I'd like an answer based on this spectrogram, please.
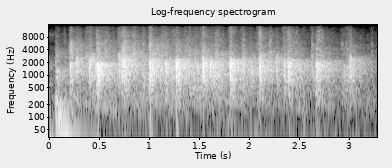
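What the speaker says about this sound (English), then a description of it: "Please give him a round of applause." A conference audience at a session on innovation for African universities applauds a speaker, with moderate clapping in a loose rhythm of distinct claps, fading slightly toward the end.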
